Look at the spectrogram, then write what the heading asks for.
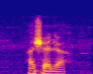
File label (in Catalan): "aixella", Catalan; (f) armpit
